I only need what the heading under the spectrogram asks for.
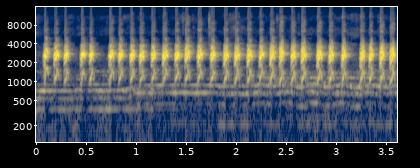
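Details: Yellow-vented bulbul's long rolling song, used as a lure for wild birds: quick, bright, evenly spaced notes in a running series, with two short pauses near the start.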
